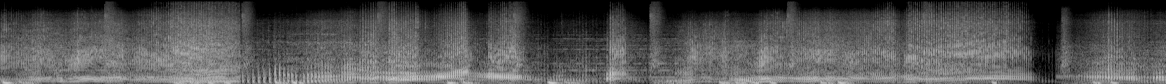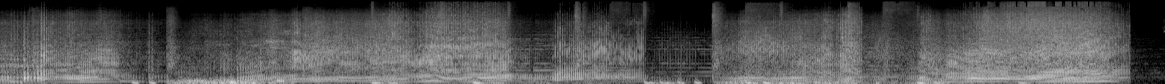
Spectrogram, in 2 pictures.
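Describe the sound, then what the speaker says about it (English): A 2012 Suzuki RM-Z450 motocross bike is ridden hard at Woodhill. The engine sound is loud and close, rising and falling as the rider accelerates and shifts, with brief drops between bursts of throttle. "the bike of choice today is a RM-Z450 and a 2012 model"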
